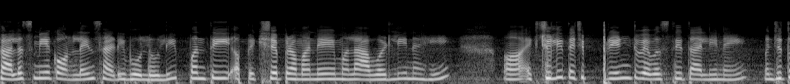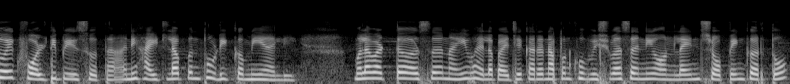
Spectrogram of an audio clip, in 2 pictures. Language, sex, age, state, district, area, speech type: Marathi, female, 30-45, Maharashtra, Buldhana, urban, spontaneous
